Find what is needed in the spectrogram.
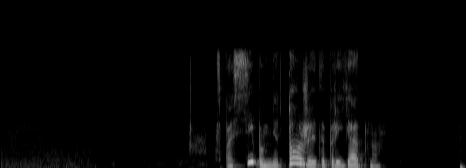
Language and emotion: Russian, positive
